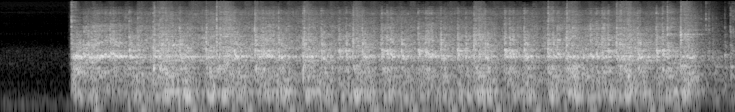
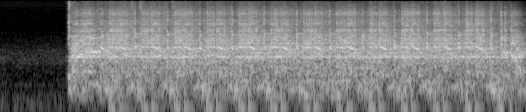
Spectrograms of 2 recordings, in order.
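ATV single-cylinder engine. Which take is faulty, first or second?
first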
